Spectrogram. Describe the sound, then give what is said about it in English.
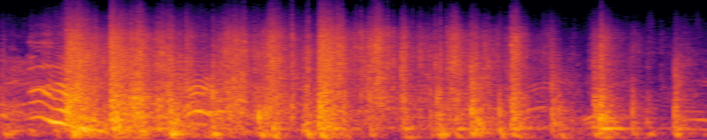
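The door to a private office that is on fire is bashed down with a rapid series of heavy, loud thuds and cracking blows, while voices shout over the din. “Bust that door down.”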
